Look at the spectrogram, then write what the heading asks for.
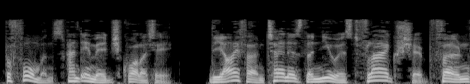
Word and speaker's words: iPhone X: MSRP of 999 dollars the iPhone 10 pronounced iPhone 10 which shall admit him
